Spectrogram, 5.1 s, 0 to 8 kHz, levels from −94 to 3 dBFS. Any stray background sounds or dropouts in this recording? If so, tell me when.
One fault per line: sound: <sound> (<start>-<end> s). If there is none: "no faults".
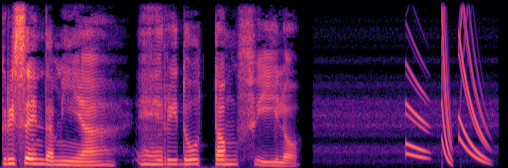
sound: chirp (4.1-4.9 s)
